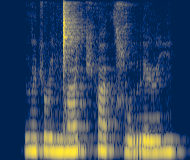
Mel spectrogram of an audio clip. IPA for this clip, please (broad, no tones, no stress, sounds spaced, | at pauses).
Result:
ð ĩ ʂ ɹ e ŋ͡ǀ ã t͡ʃʰ ã θ ɕ o r e ɭ i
